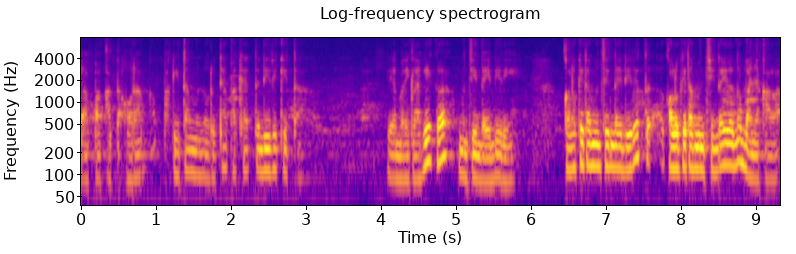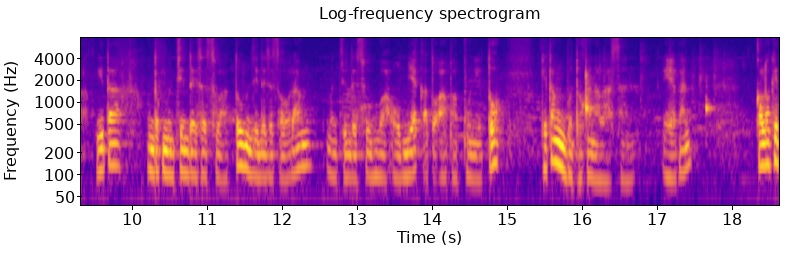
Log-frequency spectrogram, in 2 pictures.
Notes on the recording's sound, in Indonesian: dalam setiap rekaman podcast ada noice di maklumi aja y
